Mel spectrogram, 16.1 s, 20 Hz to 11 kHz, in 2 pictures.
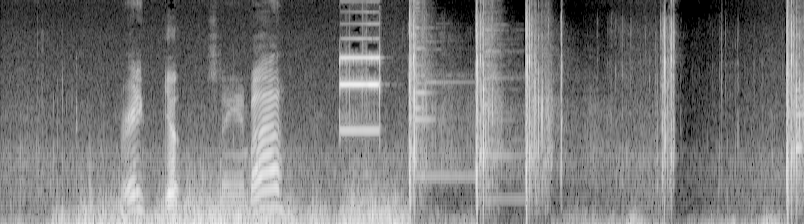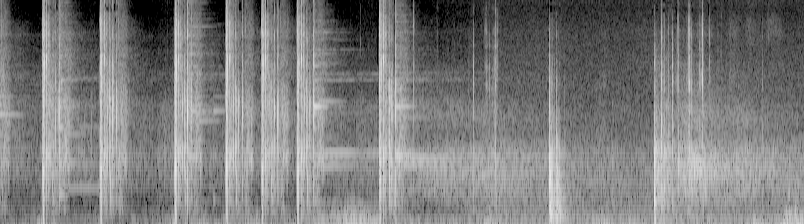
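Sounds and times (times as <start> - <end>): steel plate targets ringing: 3.6 - 5.4, 11.1 - 12.4
rifle shots: 4.1 - 5.6, 7.9 - 12.6.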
